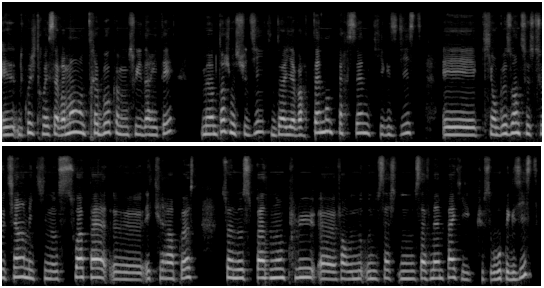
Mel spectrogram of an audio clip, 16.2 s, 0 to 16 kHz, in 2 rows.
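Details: 24-year-old woman with mild but audible cluttering, a fluency disorder, diagnosed at 18 by a speech therapist specialised in stuttering; cluttering.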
